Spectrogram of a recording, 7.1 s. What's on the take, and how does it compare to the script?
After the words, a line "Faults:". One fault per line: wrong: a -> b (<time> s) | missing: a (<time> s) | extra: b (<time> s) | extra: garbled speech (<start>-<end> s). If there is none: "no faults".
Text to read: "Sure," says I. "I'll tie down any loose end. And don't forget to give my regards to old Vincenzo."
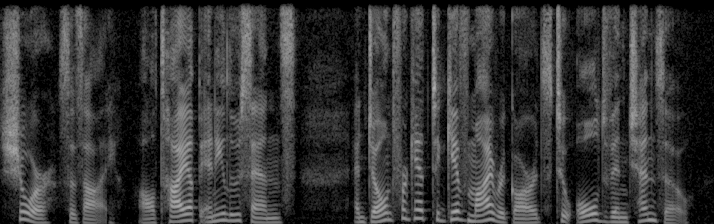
"Sure," says I. "I'll tie up any loose ends. And don't forget to give my regards to old Vincenzo."
Faults:
wrong: down -> up (1.9 s)
wrong: end -> ends (2.5 s)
